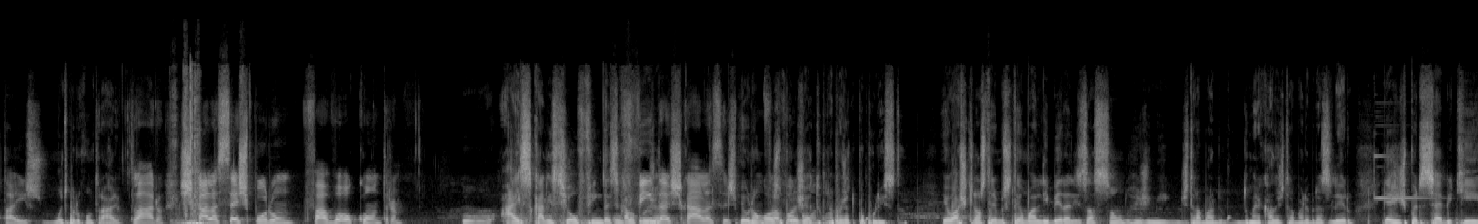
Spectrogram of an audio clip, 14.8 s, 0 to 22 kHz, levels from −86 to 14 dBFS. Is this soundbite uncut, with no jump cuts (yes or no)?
no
